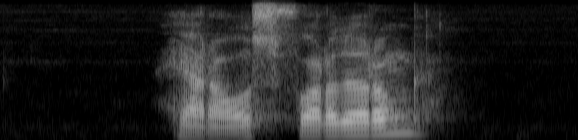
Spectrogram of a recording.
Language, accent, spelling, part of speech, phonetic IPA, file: German, Austria, Herausforderung, noun, [hɛˈʁaʊ̯sˌfɔɐ̯dəʁʊŋ(k)], De-at-Herausforderung.ogg
- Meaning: challenge, that which encourages someone to dare more; (loosely) any task or condition that to bear one has to stretch one's boundaries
